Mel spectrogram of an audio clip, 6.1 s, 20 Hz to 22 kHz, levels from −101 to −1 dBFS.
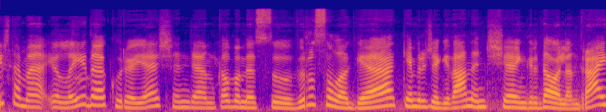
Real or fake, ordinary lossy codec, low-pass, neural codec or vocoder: fake; Opus, 24 kbps; 14.4 kHz; codec, 44.1 kHz, 7.8 kbps, Pupu-Codec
